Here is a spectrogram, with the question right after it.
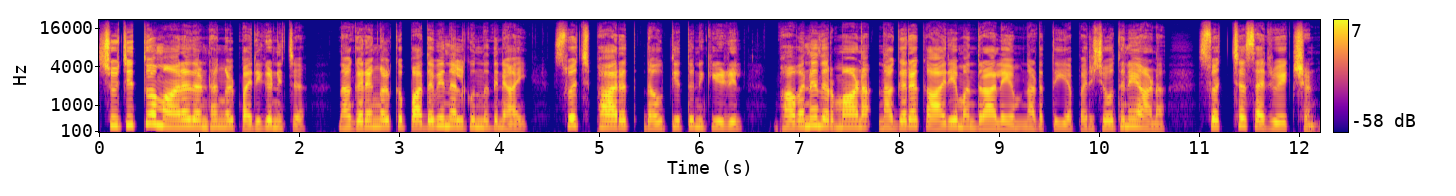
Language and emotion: Malayalam, neutral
